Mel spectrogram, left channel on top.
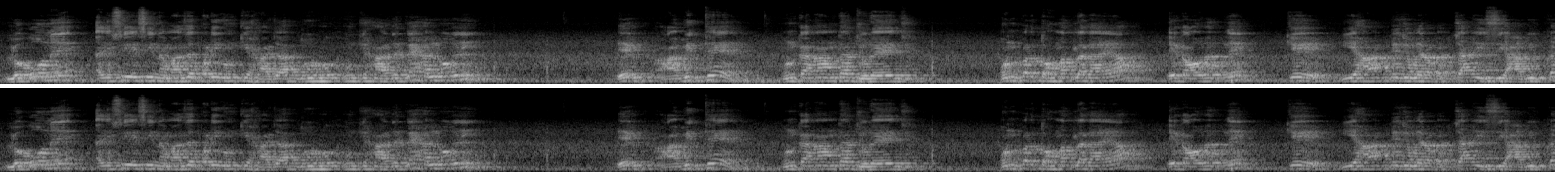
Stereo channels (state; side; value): quieter; right; 4.0 dB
